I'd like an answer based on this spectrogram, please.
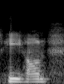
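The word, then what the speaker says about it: Gijón: that he was set to sign for sporting heon some uh it's pronounced heon by the way but it's spelled gon g i j o n but it's heon over in Spain on a season long loan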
